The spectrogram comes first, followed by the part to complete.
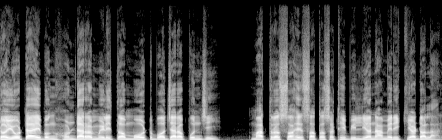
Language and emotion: Odia, neutral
